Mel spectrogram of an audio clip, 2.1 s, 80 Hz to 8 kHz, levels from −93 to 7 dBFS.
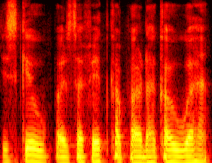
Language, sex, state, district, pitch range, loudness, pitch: Hindi, male, Jharkhand, Ranchi, 105-115 Hz, -17 LUFS, 110 Hz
